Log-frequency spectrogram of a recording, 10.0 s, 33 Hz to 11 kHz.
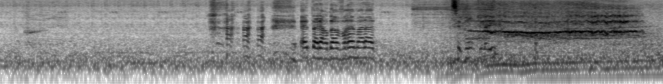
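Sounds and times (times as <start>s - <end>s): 
laughter: 3.1s - 4.5s
speech: 3.4s - 5.8s, 6.8s - 7.8s
car pulling away hard with skidding tyres squealing: 6.2s - 9.8s.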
